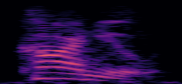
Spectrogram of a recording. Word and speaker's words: Carnu: Remember the name, Carnew. It's spelled C-A-R-N-U, and it's made by the makers of Johnson's Wax.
